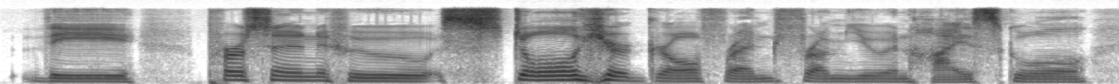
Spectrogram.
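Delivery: usual speaking voice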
